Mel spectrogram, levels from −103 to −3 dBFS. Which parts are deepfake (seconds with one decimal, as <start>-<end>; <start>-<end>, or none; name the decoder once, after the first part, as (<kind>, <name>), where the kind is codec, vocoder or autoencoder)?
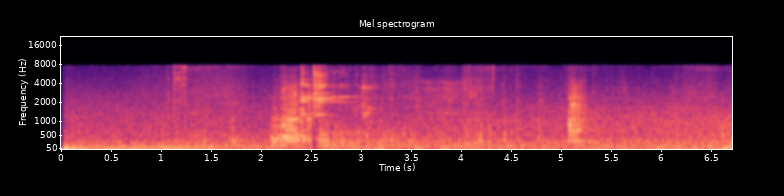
none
